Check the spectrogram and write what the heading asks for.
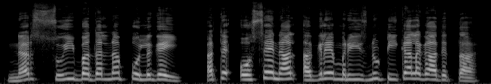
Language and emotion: Punjabi, disgusted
